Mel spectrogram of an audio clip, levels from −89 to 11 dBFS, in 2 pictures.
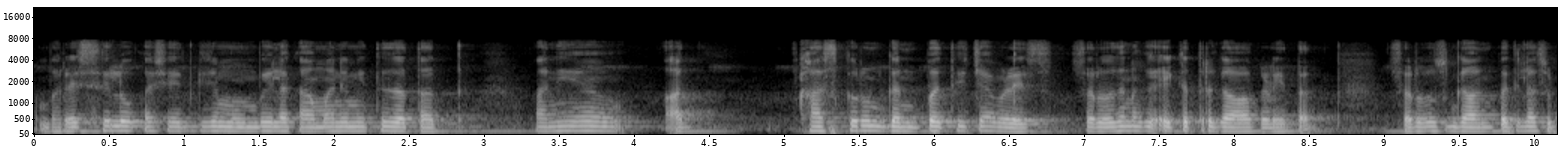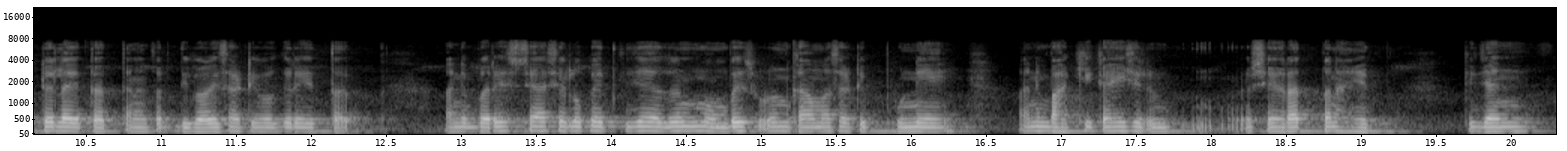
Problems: none marked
